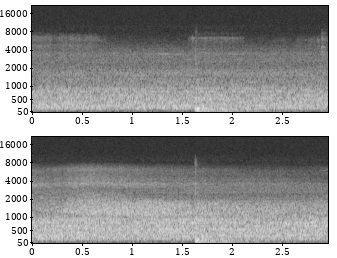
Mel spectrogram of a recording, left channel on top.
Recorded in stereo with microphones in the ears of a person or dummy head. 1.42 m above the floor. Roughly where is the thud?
Right.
